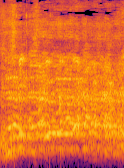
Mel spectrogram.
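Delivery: high-pitched laughing burst; high giggle. Real, not acted. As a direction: giggle at your own joke. Laughing at his own accent.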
